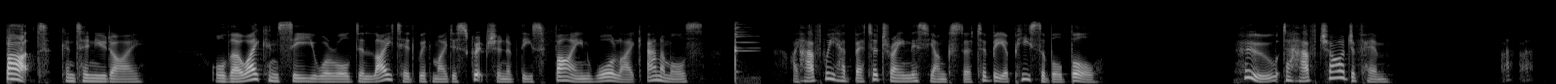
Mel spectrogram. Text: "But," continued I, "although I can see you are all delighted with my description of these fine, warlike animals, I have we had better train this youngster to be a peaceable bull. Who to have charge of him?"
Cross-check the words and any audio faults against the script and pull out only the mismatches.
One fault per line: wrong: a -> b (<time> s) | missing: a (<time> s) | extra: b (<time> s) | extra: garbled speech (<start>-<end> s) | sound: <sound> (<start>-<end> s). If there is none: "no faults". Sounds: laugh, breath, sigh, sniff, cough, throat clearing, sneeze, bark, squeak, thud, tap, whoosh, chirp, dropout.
sound: tap (7.3-7.6 s)
sound: laugh (15.0-15.3 s)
